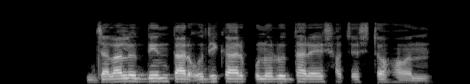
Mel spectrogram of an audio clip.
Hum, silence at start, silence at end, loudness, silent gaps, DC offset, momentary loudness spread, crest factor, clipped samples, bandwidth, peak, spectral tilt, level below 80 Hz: none; 0.85 s; 0.45 s; -19 LUFS; 2.49-2.55 s; under 0.1%; 12 LU; 18 dB; under 0.1%; 7.6 kHz; -2 dBFS; -5 dB/octave; -62 dBFS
